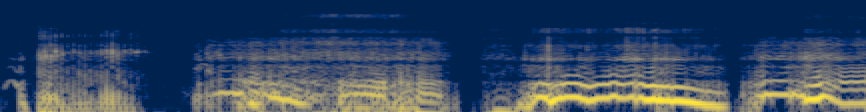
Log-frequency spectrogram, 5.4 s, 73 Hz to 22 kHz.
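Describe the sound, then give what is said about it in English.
Loud, droning snores from about ten passengers in a business class train carriage on the early morning 0700 departure from Beijing South, four long rumbling breaths with a wavering, groaning pitch, separated by brief silent pauses. “On the early morning service, the 0700 departure out rather from Beijing South, it's like a sleeping car.”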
